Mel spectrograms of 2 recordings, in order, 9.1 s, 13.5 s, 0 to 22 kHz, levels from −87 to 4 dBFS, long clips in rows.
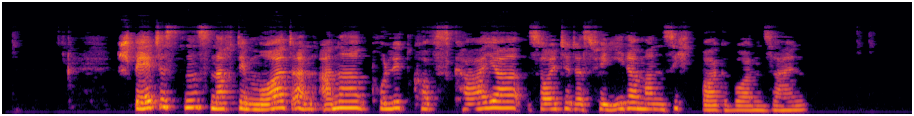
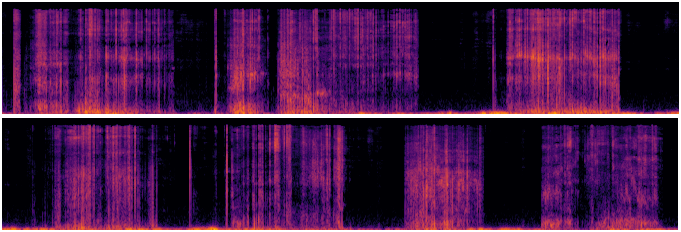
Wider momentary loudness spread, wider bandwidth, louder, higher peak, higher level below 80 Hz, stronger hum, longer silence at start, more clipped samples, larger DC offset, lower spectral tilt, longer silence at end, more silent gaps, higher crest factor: second, 10 LU vs 15 LU; second, 9.4 kHz vs 17 kHz; first, -19 LUFS vs -31 LUFS; about the same, -2 dBFS vs -4 dBFS; second, -64 dBFS vs -36 dBFS; neither; first, 0.65 s vs 0 s; neither; neither; first, -4 dB/octave vs -2.5 dB/octave; first, 1.05 s vs 0 s; neither; second, 18 dB vs 26 dB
